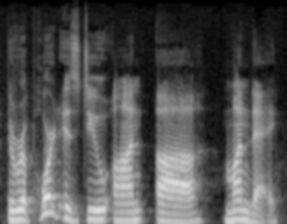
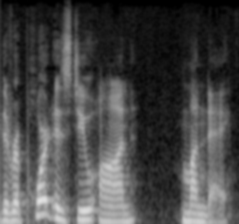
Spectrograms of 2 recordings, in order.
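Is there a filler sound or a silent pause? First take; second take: filler sound; silent pause. First: It is said with a filler sound. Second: It is said with a silent pause.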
